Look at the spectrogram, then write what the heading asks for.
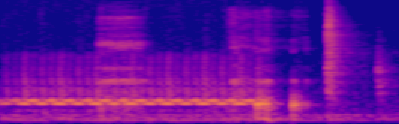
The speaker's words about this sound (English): And that's what happens on a live podcast. Every once in a while, you forget to turn your phone off.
